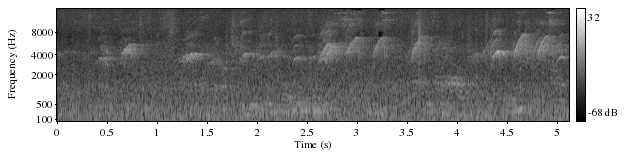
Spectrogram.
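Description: Small birds chirping in quick short notes, coming thicker from about two seconds in, over a steady low background noise.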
